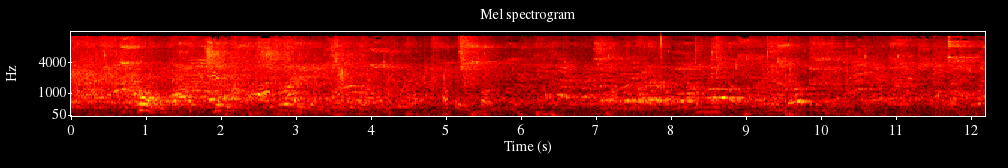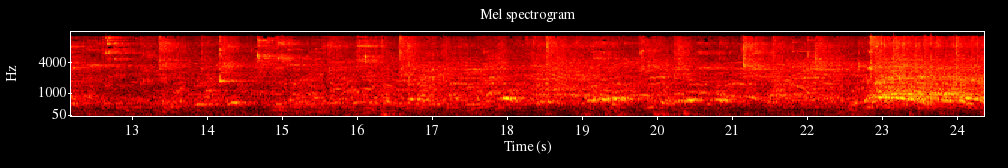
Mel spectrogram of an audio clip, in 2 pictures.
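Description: A basketball bouncing on a hardwood gym floor, with short knocks of the ball and players' feet, over a steady hubbub of spectators' voices. The crowd grows louder near the end.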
